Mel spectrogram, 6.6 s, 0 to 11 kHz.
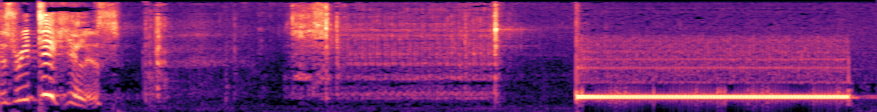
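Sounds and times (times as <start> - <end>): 
telephone dial tone while placing a call: 4.3 - 6.4.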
